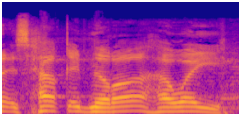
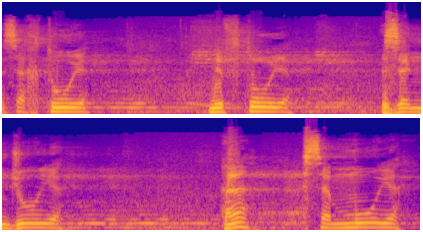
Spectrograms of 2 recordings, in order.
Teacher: النحاة يقولون وي، أما المحدثون يقولون أوية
